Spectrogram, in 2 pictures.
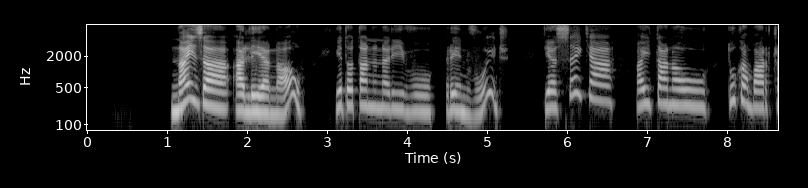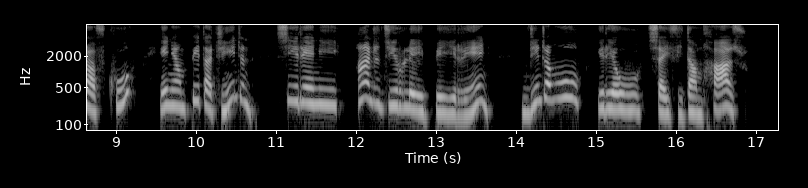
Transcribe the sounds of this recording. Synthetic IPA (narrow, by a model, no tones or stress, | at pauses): najzəaleanaw | et̪awt̪ananaɾivurenivuiʈ͡ʂə̥ | d̪̥iasajkʲə | aɦit̪anaw | d̪̥ukambaɾuʈ͡ʂavu̥kʰu | enamipet̪aɖ͡ʐiɳɖ͡ʐinə̥ | siɾeni | aɳɖ͡ʐind͡ʒiɾuleb̥eiɾeni̥ | ɳɖ͡ʐiɳɖ͡ʐamu | iɾewiz̥ajv̥it̪amihazu̥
